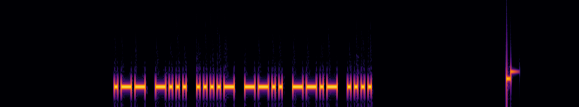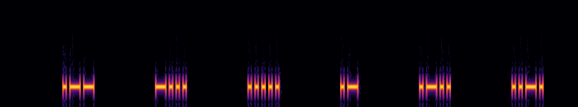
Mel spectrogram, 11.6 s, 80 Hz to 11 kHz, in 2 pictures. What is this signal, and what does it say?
Morse code, heard as a keyed tone, about 36 wpm, spaced as for 18 wpm, 690 Hz. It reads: WB4ZQH WB5ALF
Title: USA Call Signs - 6 Characters - 6x Character Spacing - 35wpm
